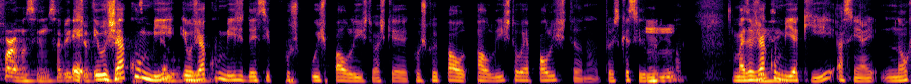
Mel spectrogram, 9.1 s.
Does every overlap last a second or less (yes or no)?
no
